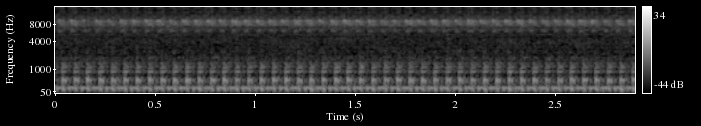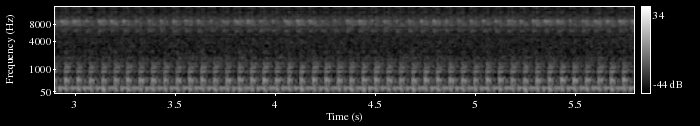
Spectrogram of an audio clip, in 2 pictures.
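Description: Steady, even pumping beat around three per second with no knocks or rattles; compressor running smooth and healthy.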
